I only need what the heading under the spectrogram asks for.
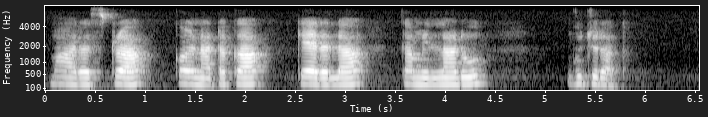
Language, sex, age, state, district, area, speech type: Goan Konkani, female, 30-45, Goa, Tiswadi, rural, spontaneous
